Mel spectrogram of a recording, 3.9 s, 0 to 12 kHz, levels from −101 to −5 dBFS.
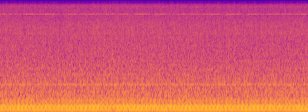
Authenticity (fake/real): fake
